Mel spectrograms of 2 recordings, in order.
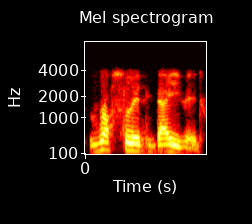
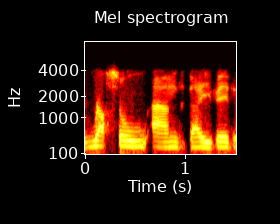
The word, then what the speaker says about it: Rosslyn David: So we're called Rosslyn David, which people say Russell and David and get the name wrong all the time.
